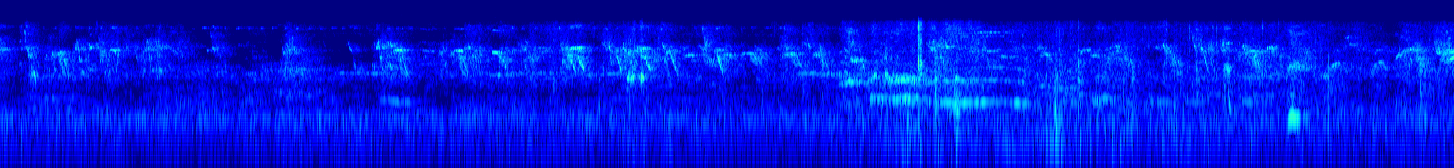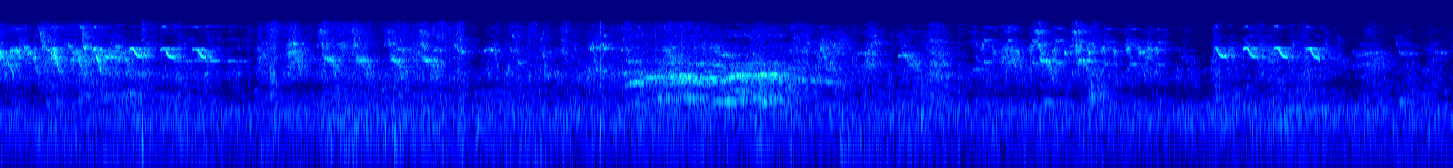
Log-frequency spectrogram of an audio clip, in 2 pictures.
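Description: Small birds chirping and twittering outdoors, with quick trilled runs of notes and a lower, louder call twice, about nine and twenty-two seconds in.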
